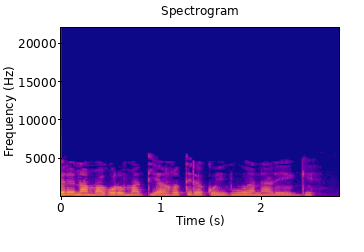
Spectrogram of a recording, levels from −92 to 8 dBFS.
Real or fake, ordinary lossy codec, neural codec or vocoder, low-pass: real; MP3, 24 kbps; none; 7.2 kHz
